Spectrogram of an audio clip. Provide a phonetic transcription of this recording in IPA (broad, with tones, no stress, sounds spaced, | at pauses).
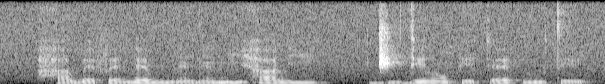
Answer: h a˨ w ɛ˨ f ɛ˨ n ɛ˧ w u˨ ɾ ɛ̃˨ d ɛ̃˨˦ m i˦ h a˧ l i˦ | d͡ʒ i˨ d e˨˦ l ɔ̃˧ k e˨ k ɛ˨˦ | l u˨ t e˨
